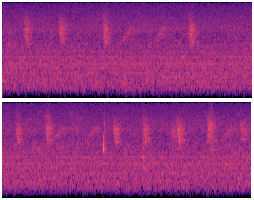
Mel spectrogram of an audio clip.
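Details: A Eurasian tree sparrow, one of a parent and fledglings visiting a home garden for chicken feed in the season's first breeding, gives soft, high chirps about every second, thin and brief over steady hiss; recorded from indoors.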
